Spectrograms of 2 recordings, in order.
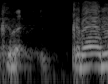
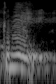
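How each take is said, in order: First: The syllable ends in an 'ay' vowel. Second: The syllable ends in a long 'ee' vowel. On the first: The speaker calls it wrong. "क्रय नहीं" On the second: The speaker calls it right. "ई की मात्रा"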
